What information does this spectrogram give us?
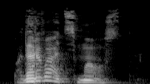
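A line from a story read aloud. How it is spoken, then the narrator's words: Barked shout. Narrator (Russian): гаркнул полковник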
